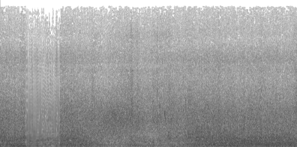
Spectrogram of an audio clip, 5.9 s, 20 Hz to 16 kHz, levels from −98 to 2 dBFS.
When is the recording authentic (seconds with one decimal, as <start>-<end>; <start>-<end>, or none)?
0.0-0.5; 1.2-5.9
